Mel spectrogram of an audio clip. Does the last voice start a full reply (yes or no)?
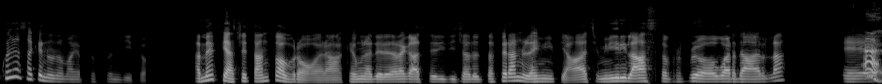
no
